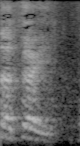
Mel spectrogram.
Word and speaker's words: autel: Il y a un autel. – And this altar. – Je prononce ça bien. Autel, là où on fait des sacrifices.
